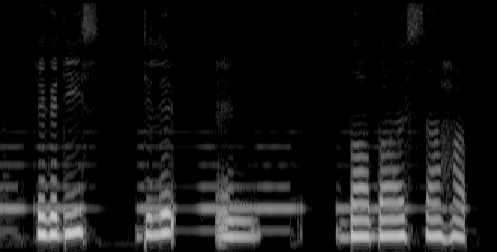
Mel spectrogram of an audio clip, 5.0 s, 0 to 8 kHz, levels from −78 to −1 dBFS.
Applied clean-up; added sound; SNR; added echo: neural mask model RNNoise.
